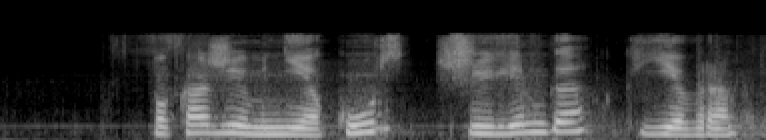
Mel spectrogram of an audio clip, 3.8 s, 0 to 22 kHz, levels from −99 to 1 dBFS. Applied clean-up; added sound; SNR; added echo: neural separator model SepFormer DNS4.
